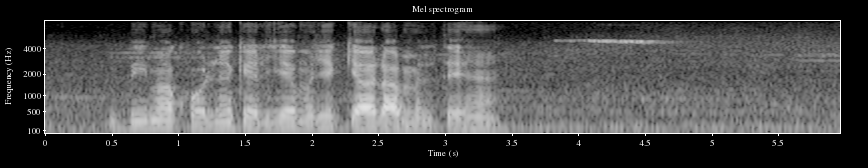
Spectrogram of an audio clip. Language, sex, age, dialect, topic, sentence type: Hindi, male, 25-30, Awadhi Bundeli, banking, question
